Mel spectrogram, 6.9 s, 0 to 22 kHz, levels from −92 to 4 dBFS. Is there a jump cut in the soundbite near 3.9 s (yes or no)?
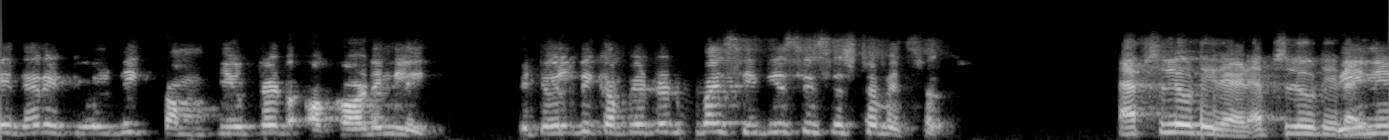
no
